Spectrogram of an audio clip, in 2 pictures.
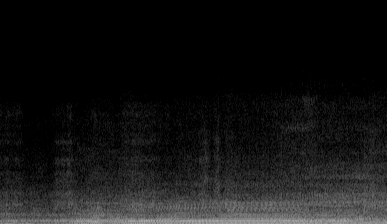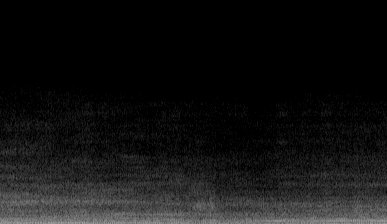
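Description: A scooter engine revs up and its pitch rises and falls.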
